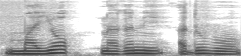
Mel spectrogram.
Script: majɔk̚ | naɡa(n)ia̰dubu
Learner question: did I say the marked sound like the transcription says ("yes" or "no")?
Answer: yes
